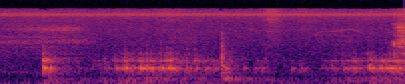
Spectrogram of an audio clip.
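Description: Metal lathe chuck spun by hand with the spindle in neutral: a click about a quarter second in, then a faint steady whir as it turns.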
